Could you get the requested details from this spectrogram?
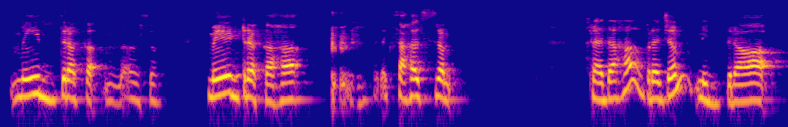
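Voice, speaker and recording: A woman's voice: medium pitch, a little mellow. A woman teaching a Sanskrit class online, explaining patiently and step by step. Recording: slightly dull lo-fi audio.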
